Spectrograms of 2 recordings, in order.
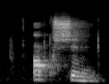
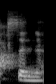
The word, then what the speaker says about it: auction: Auction mà nghĩa là đấu giá nhé các bạn ơi. Auction mà nghĩa là đấu giá, không đọc là option, đọc là auction, đấu giá.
